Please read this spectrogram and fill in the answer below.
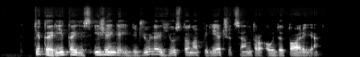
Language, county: Lithuanian, Vilnius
